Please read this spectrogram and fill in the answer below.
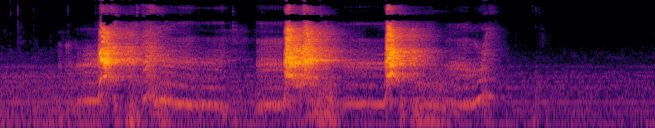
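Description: A young Chihuahua barks three times, about a second, three and a half seconds and five seconds in. Each bark trails off into a low growl.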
